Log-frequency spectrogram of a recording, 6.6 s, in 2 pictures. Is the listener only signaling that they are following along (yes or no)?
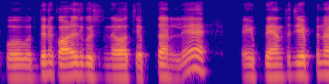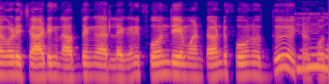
no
